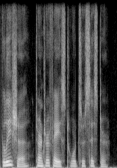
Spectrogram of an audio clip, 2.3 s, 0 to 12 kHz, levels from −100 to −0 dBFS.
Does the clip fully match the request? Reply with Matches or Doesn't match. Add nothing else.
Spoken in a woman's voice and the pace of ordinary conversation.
Matches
